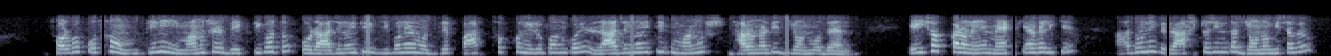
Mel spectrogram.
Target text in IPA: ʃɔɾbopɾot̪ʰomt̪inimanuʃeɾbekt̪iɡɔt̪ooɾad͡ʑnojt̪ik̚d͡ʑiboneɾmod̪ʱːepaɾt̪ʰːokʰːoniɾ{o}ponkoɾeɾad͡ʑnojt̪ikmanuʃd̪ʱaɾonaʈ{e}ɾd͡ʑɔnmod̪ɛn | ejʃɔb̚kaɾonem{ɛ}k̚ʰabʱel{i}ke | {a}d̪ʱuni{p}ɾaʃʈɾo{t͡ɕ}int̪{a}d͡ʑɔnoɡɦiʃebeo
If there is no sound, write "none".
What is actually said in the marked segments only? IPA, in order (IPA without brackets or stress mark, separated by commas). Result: u, i, ɛ, i, a, k, t͡ɕ, a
